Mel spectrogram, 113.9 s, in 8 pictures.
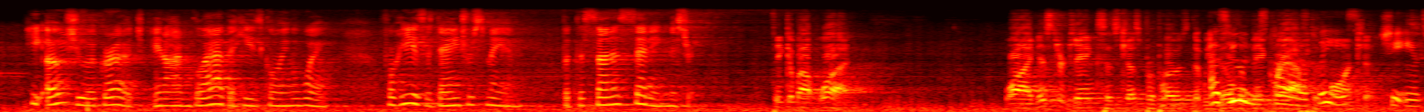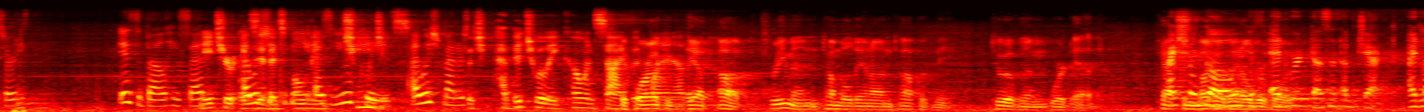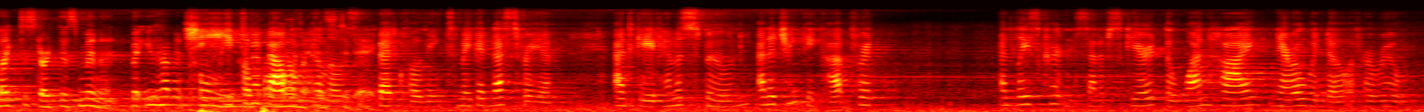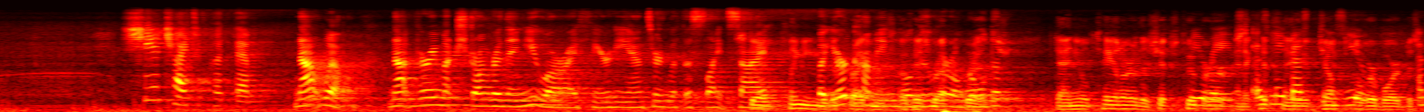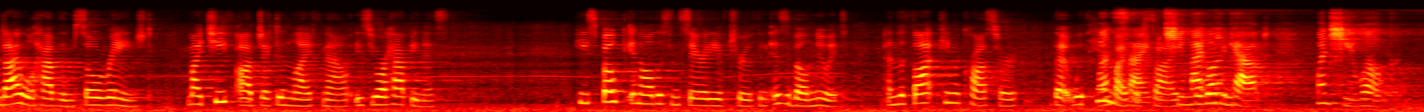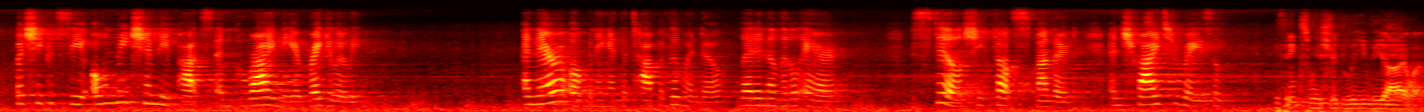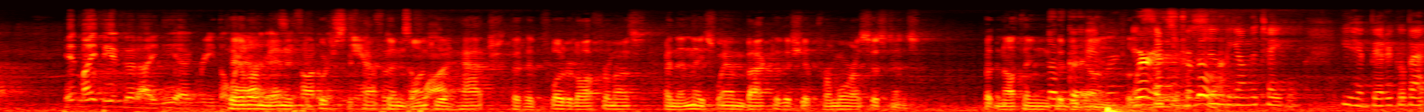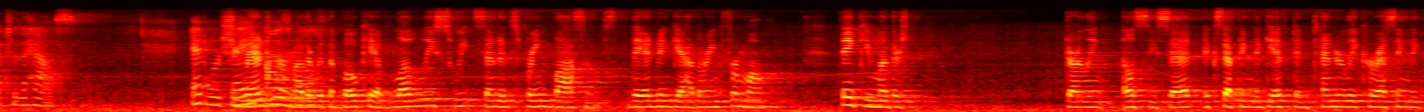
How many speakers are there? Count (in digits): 7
